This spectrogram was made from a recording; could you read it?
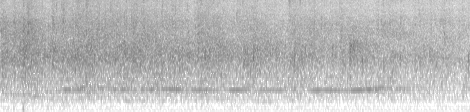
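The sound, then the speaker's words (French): A crowd claps steadily throughout, a dense, even wash of many hands applauding at moderate volume without pause or voices. “Why did you not clap?”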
